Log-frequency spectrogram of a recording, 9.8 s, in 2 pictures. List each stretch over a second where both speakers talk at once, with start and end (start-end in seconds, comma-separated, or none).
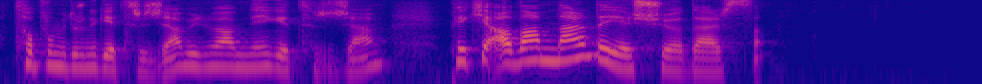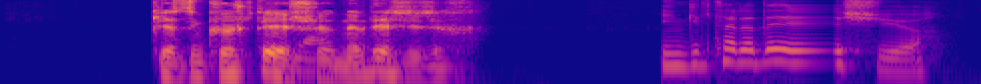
none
